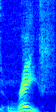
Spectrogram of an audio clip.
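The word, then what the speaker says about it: Ralph: yes acting for 1200 concerning the pronunciation of his name this star of the English Patient said it's Rafe actually anyone this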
